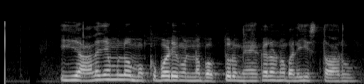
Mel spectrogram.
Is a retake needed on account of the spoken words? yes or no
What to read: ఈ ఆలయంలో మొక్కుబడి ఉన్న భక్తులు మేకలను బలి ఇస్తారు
no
